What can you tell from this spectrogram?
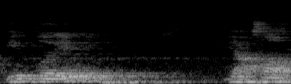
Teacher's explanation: satu baris mati, satu berharokat, maka ba yang pertama nggak dibaca, ba yang kedua tasdid. Ini namanya idgham. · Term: idgham mutamatsilain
